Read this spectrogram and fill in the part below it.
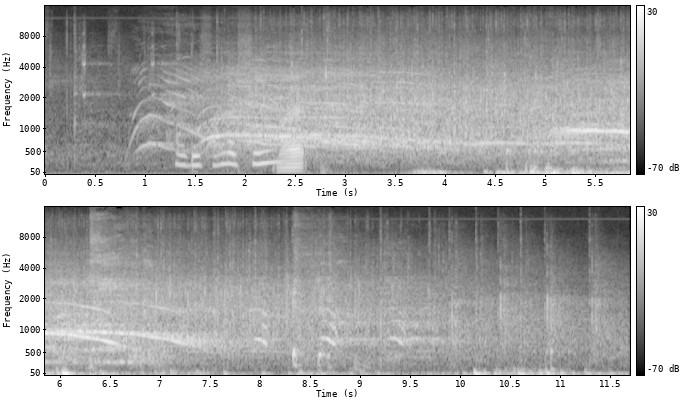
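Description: A large crowd cheers and applauds loudly in an echoing hall.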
